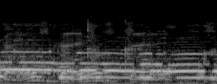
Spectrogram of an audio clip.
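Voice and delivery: high, loud hype shout. Real, not acted. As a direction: fire up the crowd. Hype guest entrance cheer.

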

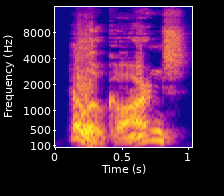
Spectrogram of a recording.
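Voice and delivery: bright-spirited call to a visiting friend; cheerful greeting. Acted. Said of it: "he called cheerfully".

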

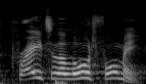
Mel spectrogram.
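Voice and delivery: mildly acted desperation; desperate plea. A narrator's reading. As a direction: read it as an urgent cry for help. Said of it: "in some level of desperation".

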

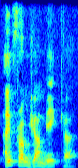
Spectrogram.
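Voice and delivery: Jamaican syllable-timed beat, full weight on every syllable; Jamaican accent. Shown as a demonstration. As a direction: say it with an even Jamaican rhythm. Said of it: "They say".

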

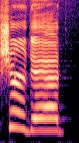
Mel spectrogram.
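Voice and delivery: put-on high, breezy kid voice; cheerful kids. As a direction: toss it off like carefree children. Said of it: "They're always like".

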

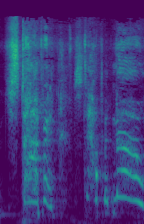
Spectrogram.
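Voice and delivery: very high squeaking pleas; tickled pleading. Acted. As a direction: squeal it like being tickled hard. Tickled character begging on floor.

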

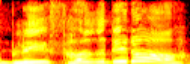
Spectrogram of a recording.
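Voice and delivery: drawn-out plea from the crowd, not truly shouted; imitated heckler's call. Voice from the audience to the performer, mock calling out. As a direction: stretch it out like a fed-up heckler. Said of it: "en stemme fra salen som ropte".

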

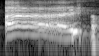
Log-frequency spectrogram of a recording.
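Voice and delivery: high, loud delighted yell; excited shout. Retold or imitated. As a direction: cheer it out with joy. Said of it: "I was like".

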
